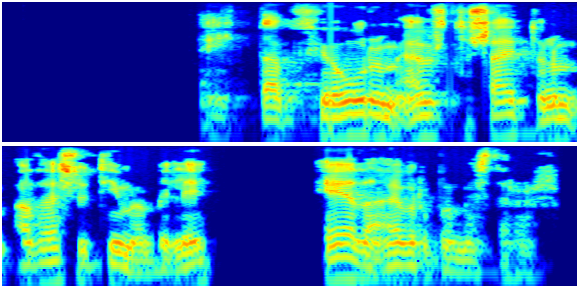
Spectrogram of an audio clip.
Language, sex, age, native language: Icelandic, male, 50-59, Icelandic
